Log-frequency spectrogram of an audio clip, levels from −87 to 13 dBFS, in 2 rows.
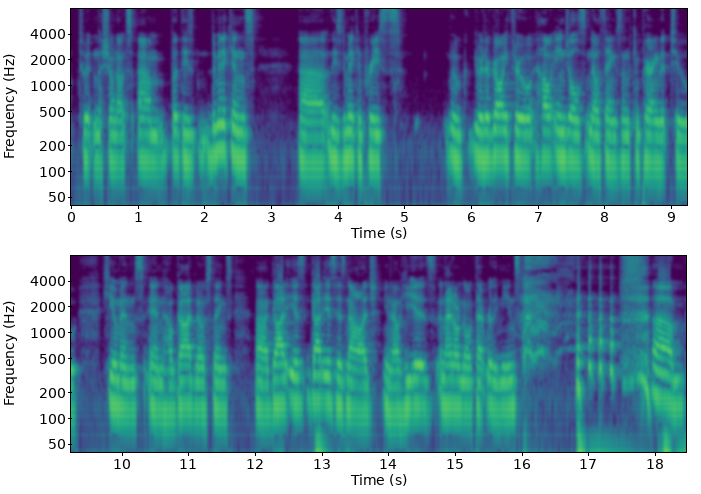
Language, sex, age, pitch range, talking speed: English, male, 30-49, 135-155 Hz, 170 wpm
